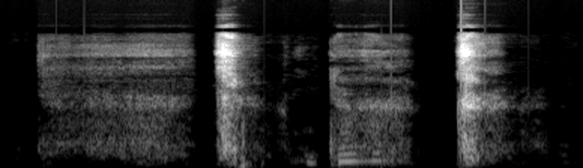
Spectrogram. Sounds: Sneeze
